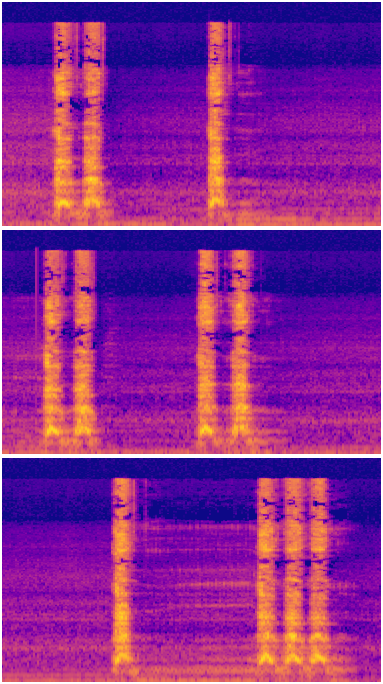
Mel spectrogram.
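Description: An American Akita gives deep, loud barks, singly and in quick pairs or triplets.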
